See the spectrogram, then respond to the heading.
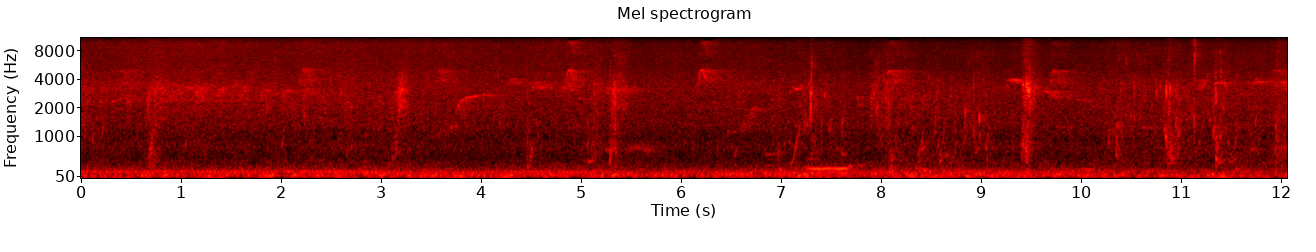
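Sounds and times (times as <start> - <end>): low steady rumble: 0.0 - 12.0
bird calls and chirps: 0.2 - 7.3, 9.2 - 10.4, 11.0 - 12.0.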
